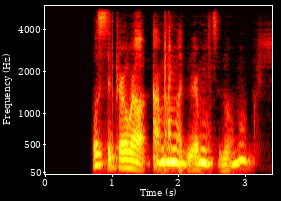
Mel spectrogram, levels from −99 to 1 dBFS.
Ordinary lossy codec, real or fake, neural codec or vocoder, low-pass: Opus, 64 kbps; fake; codec, 16 kHz, 0.5 kbps, FreqCodec, larger model; 5.4 kHz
